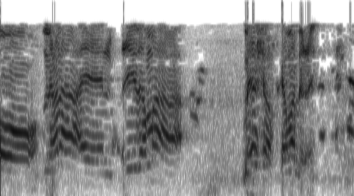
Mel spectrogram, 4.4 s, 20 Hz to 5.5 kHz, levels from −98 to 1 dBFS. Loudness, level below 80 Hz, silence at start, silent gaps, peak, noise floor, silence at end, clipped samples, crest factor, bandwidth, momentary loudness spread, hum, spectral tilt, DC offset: -11 LUFS; -54 dBFS; 0 s; none; 0 dBFS; -38 dBFS; 0 s; 0.1%; 12 dB; 5.4 kHz; 10 LU; none; -2.5 dB/octave; under 0.1%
